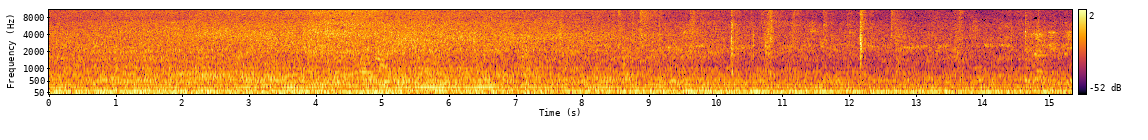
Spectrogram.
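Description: Urban street ambience: a steady hum of traffic and engines with a low rumble, and a few short sharp clicks in the second half.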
